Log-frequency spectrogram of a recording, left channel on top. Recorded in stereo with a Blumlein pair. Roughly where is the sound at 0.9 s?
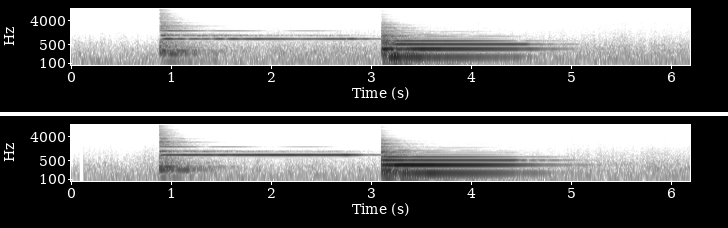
Ahead right.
